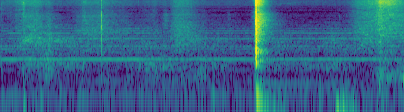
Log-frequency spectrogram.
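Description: Quiet room tone with a faint steady tone underneath, broken once about two and a half seconds in by a single sharp click of a switch or button on the tube clock's front panel.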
